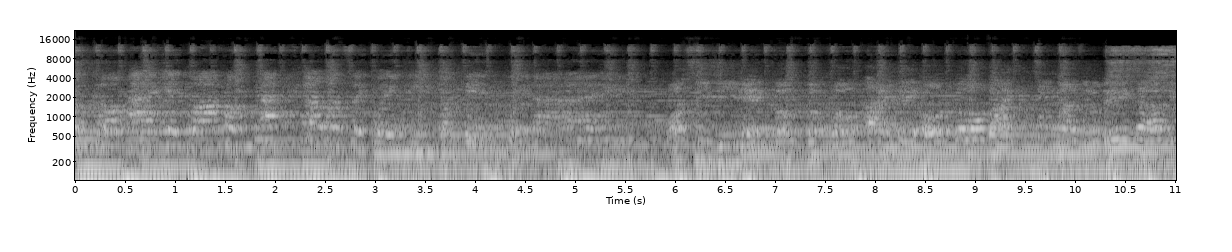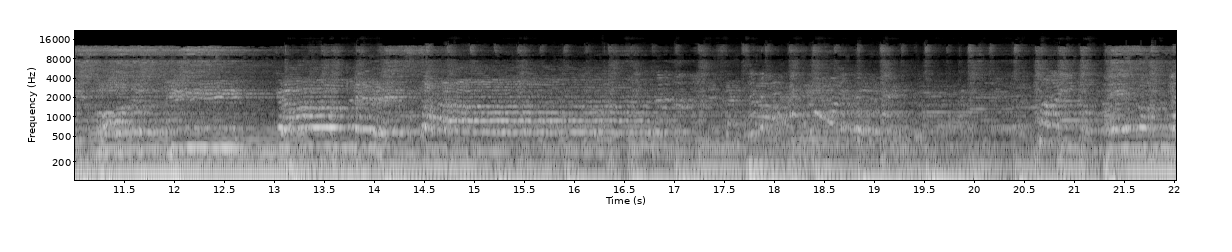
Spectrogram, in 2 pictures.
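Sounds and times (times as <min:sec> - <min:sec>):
backing band: 0:00.0 - 0:22.0
drums: 0:00.0 - 0:22.0
held bass: 0:00.0 - 0:22.0
person singing: 0:20.4 - 0:22.0.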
